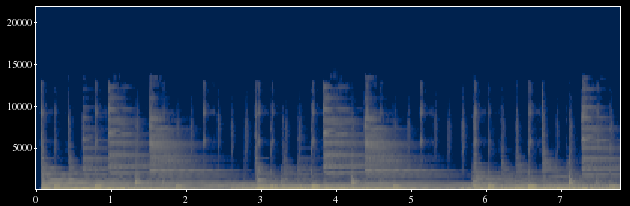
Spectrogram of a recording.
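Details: Loud instrumental music with steady melodic chords and beats fills the whole recording, with no animal voice standing out.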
